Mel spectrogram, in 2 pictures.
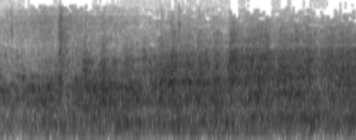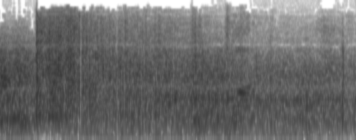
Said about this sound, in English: That's a barrel bomb attack captured in an activist video. The regime denies using barrel bombs, but they're the only ones with the helicopters to drop them.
